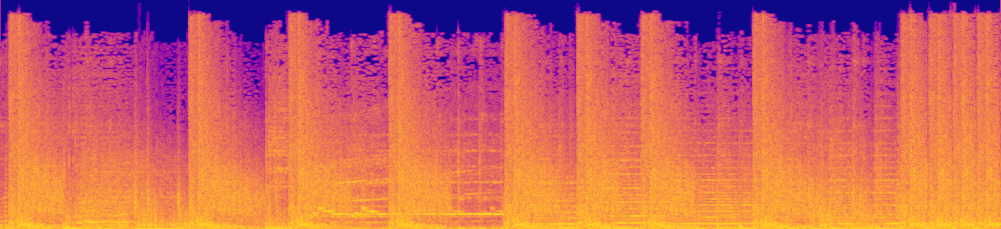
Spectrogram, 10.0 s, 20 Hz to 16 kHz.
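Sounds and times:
loud sharp bangs: 0.0 - 10.0
background music with held tones: 2.7 - 9.0.

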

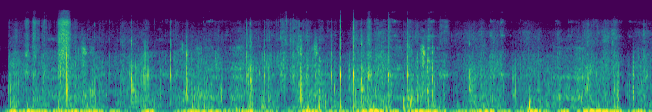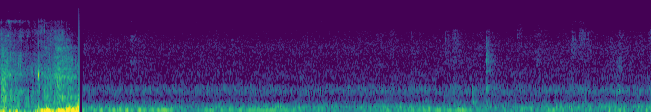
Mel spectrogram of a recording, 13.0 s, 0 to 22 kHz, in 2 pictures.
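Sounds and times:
footsteps crunching dry leaves: 0.0 - 7.2.

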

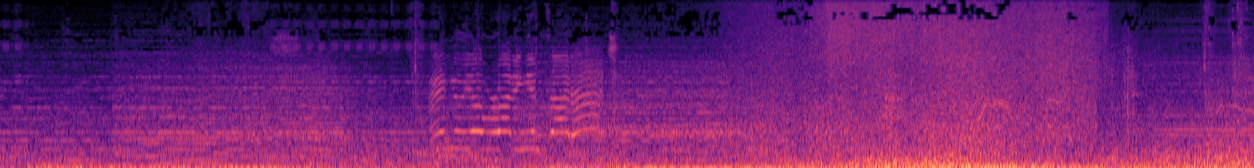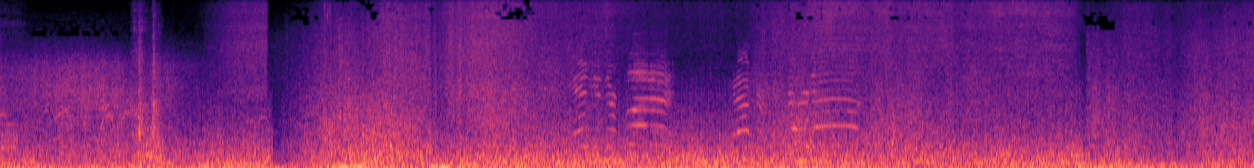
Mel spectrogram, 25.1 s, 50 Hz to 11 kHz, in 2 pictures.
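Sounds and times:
wind: 0.0 - 25.0
deep rumble: 6.3 - 25.0.

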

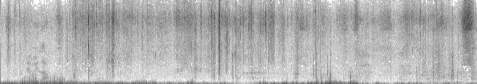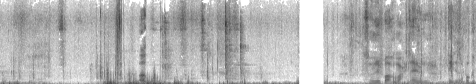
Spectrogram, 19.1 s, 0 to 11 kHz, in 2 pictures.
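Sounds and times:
wind: 0.0 - 19.0
sheep jostling and feeding: 1.1 - 11.6
handling rumble: 1.1 - 14.9.

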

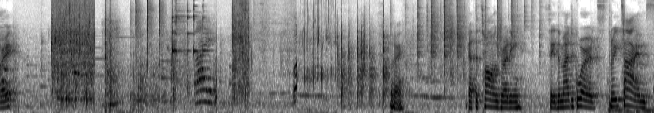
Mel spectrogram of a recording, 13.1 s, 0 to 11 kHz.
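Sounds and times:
kitchenware clinking: 2.0 - 4.4.

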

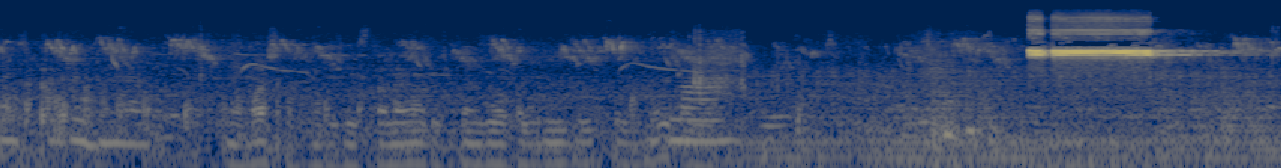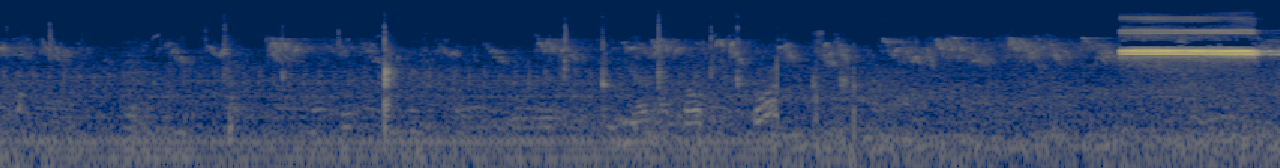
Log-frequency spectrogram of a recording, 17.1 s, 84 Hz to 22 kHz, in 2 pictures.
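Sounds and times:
referee's whistle blast: 6.8 - 8.2, 16.0 - 17.0.

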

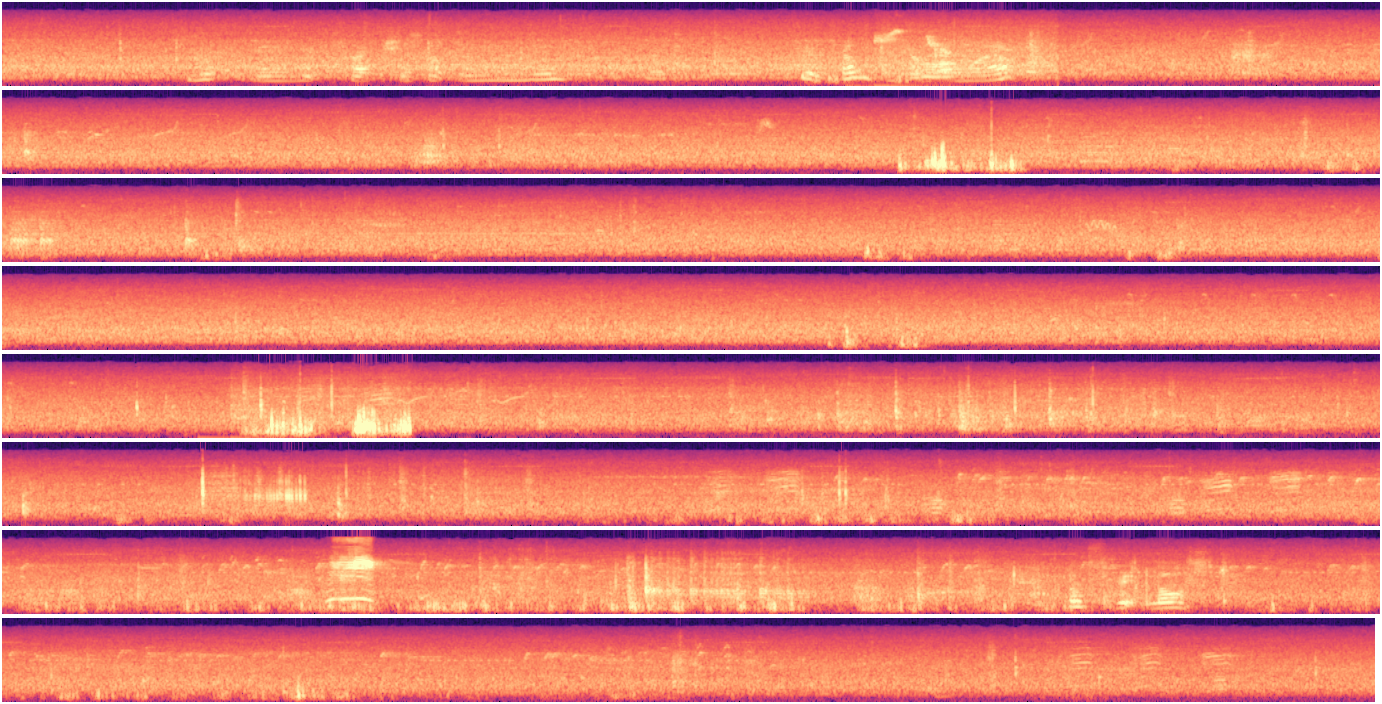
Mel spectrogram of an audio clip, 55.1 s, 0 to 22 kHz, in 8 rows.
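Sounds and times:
faint steady hiss: 0.0 - 55.0
short outdoor sounds: 0.0 - 55.0.

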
